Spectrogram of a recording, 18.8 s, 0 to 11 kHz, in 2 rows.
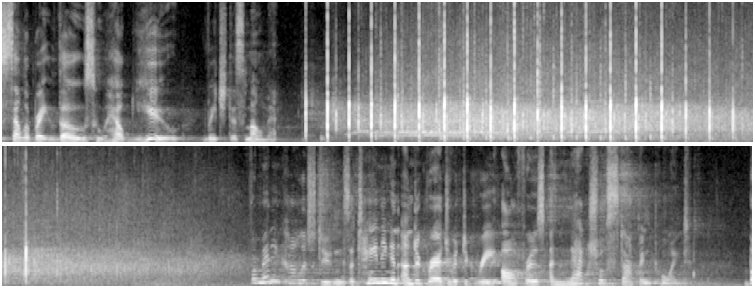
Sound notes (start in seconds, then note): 6.4 applause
